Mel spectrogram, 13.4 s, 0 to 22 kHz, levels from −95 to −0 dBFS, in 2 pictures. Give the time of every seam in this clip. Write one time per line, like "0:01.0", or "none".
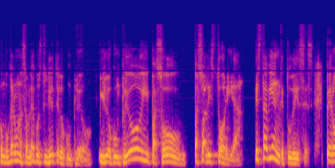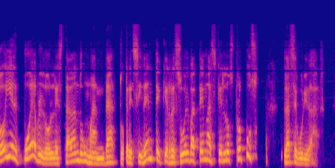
0:01.9
0:03.8
0:05.6
0:09.2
